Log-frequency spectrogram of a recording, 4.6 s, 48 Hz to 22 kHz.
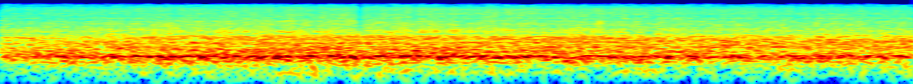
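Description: Toyota Tundra's 5.7-litre 3UR-FE V8 idling steadily with the hood open, a steady tone running under the engine noise. The engine is quiet after a new timing chain, guides and hydraulic tensioners: the tensioners have filled with oil and the chain noise of the first seconds after start-up is gone.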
